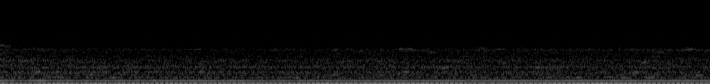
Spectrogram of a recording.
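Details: 2014 Ford Escape idling right after a battery replacement, first start after sitting unused for a while, air cleaner still out: steady low hum, even smooth drone, no knocks or misses; normal clean idle.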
